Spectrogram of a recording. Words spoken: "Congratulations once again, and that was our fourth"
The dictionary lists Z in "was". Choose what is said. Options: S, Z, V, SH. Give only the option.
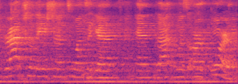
Z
